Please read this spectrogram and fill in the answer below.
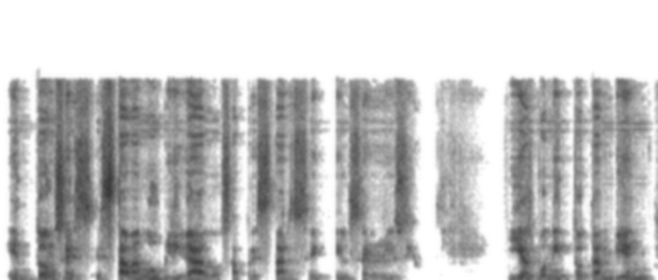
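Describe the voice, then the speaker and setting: A man giving a formal lecture to members, speaking in a measured, explanatory way with pauses and self-corrections. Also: on the high side. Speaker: guest lecturer.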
